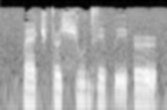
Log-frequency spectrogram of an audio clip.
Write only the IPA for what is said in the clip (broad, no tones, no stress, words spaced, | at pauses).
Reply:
pæt͡ʃtə˞ ɕud͡ze pḛ ʔə˞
